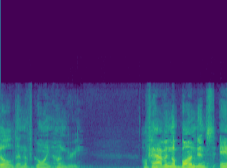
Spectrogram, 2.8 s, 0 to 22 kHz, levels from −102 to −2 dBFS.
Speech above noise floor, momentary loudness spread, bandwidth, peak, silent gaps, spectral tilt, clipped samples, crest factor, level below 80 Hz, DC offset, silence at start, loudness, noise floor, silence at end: 36 dB; 15 LU; 11 kHz; -2 dBFS; none; -5 dB/octave; under 0.1%; 22 dB; -60 dBFS; under 0.1%; 0 s; -22 LUFS; -58 dBFS; 0 s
